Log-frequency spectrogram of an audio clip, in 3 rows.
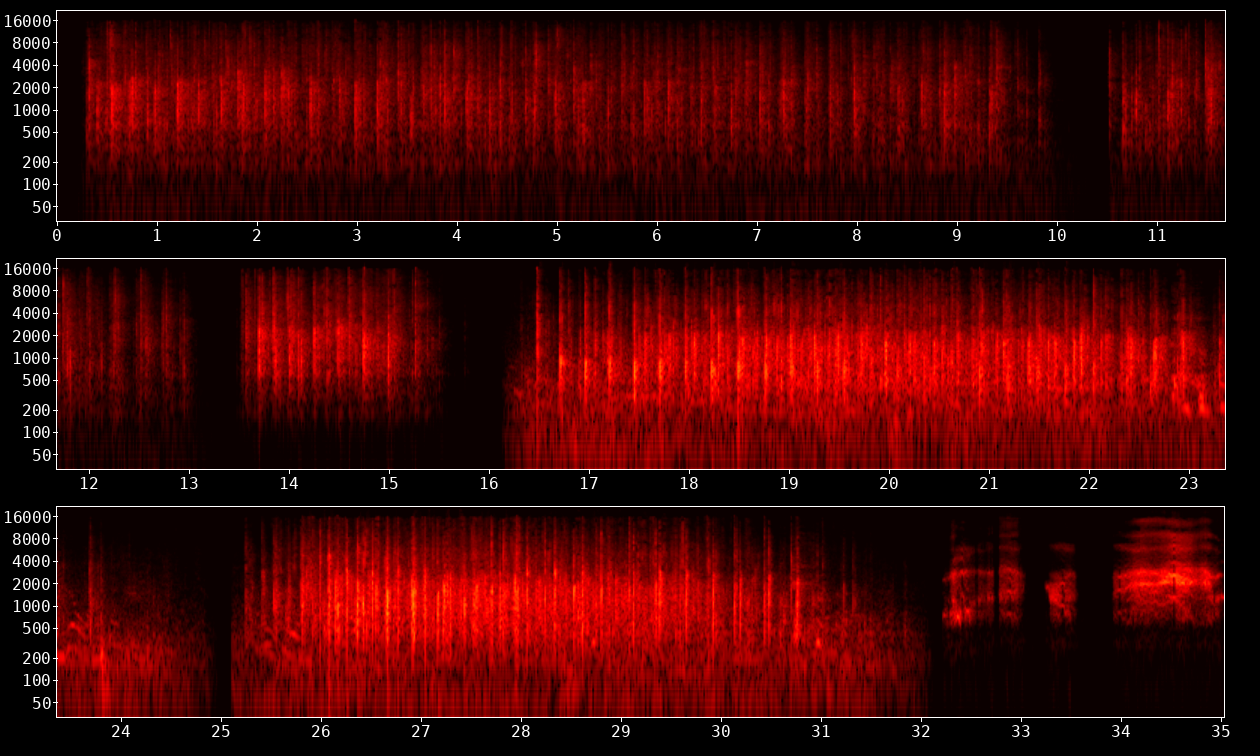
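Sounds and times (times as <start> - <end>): crowd applause: 0.3 - 9.4, 16.2 - 24.1, 25.1 - 32.0.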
